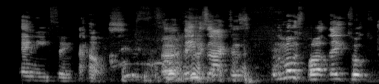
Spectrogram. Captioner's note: laughter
